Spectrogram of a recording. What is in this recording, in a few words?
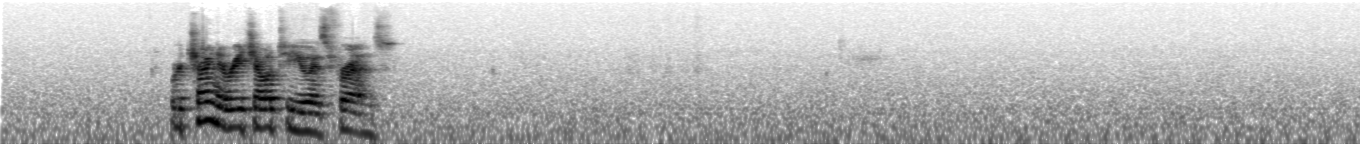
"Okay", EVP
